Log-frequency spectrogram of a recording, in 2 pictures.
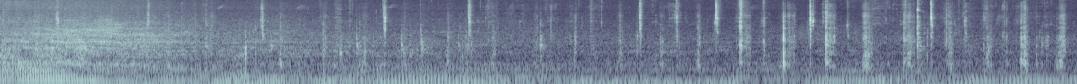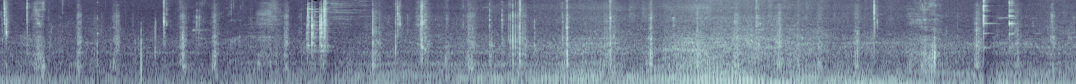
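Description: Close-up eating sounds: crunching and chewing raw vegetables such as carrot, with sharp clicks and scrapes of a metal spoon in the bowl. Under them runs a low rumble of motor traffic that swells near the start and again about three-quarters of the way through.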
